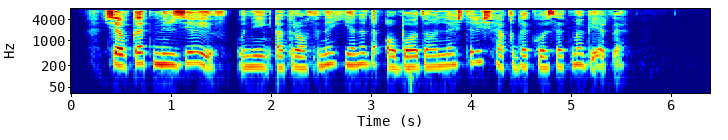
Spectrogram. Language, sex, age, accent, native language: Uzbek, female, 12-17, Toshkent shahri, Uzbek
